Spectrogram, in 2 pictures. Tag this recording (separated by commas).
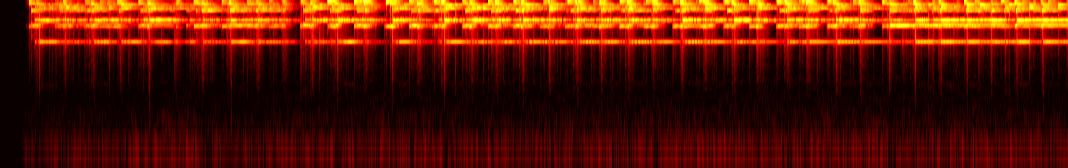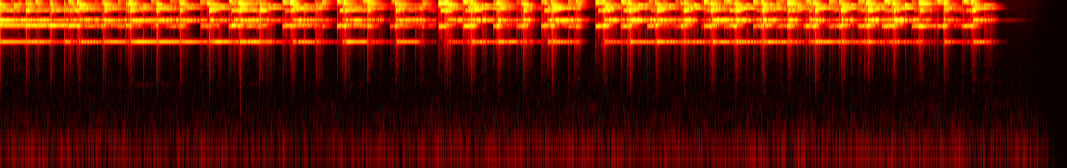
Bell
